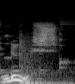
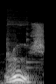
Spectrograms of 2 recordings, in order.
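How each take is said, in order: First: The name begins with an L sound. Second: The name begins with an R sound. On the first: The speaker calls it right. "no, it's loosh" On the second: The speaker calls it wrong. "be so used to pronouncing it as an R"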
